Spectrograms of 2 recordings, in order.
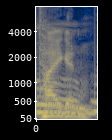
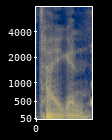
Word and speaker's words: Teigen: John Legend and Chrissy Teigen. – Ooh. – Teigen. – Ooh. Her name's Teigen? – According to her social media, it's Teigen. – No. Yeah. We've been saying it wrong forever.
